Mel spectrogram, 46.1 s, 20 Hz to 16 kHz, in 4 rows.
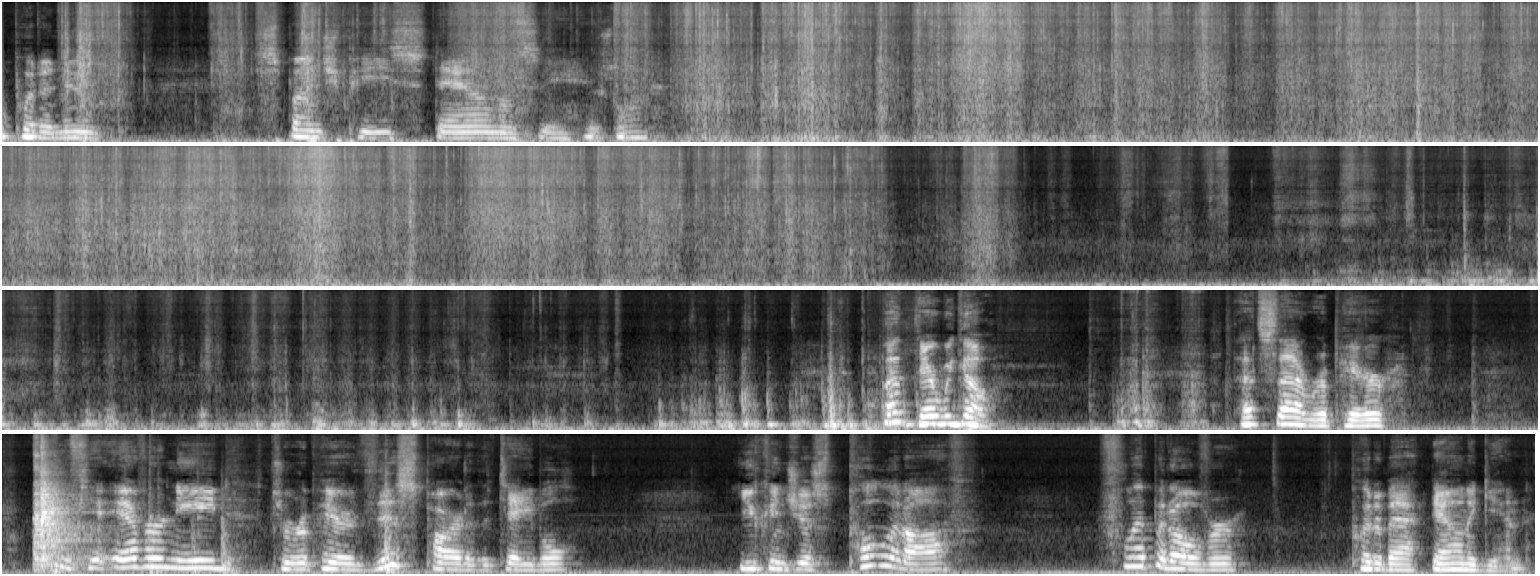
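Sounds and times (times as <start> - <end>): plastic bag crinkling: 0.0 - 27.2
handling noises: 0.0 - 30.3, 34.6 - 36.6.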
